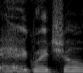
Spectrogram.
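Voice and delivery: high, breezy passing praise; cheerful departing fan. Retold or imitated. Fans leaving Fenway greeting the comic, breezy and high. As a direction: toss it off like a happy fan leaving. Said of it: "people were walking out and just went".

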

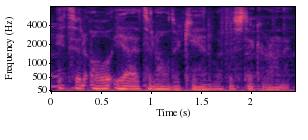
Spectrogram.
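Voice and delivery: unvoiced hushed whisper. Real, not acted. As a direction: whisper so he can't hear. Hiding from Jacob, whispering.

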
